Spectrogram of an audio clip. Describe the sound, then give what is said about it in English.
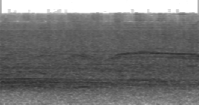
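A large crowd roars and applauds at a rally, a dense, steady wash of cheering voices and clapping that stays loud and unbroken throughout. “And the crowd roars.”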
